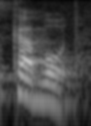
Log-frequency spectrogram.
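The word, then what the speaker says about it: כבוד: encontrar así Gloria y en hebreo la pronunciación es lo que nos importa que es kabot el kabot aquí si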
